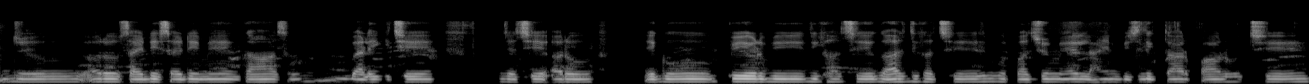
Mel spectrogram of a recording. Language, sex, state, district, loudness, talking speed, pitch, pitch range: Bengali, male, West Bengal, Purulia, -28 LUFS, 110 wpm, 125 Hz, 120-125 Hz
